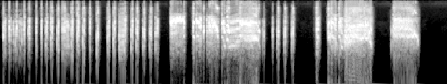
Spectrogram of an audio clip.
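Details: Swiftlet calls played to attract swiftlets: rapid dry clicking pulses and buzzy, high chattering bursts, loud and close, with abrupt gaps between sections.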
